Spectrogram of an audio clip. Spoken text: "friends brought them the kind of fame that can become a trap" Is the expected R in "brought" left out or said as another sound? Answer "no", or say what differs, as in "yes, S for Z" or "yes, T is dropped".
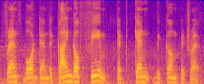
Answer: yes, R is dropped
